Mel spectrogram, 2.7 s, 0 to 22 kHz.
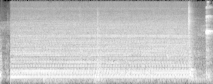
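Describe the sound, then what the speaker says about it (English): A fuel pump in a modified SRT-4-powered Caravan van whines steadily with a bright, even tone held for over two seconds, then stops abruptly with a brief clatter at the end. "That's how the pump's supposed to sound."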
